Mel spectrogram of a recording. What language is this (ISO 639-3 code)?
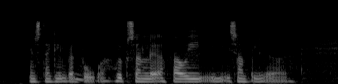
isl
